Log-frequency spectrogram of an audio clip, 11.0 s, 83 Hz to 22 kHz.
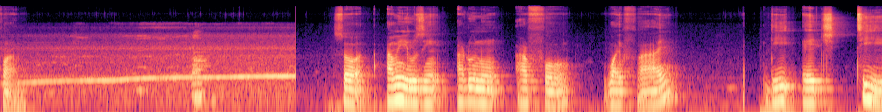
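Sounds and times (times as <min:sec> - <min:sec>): cooling fan motor whine: 0:00.0 - 0:03.7.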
